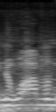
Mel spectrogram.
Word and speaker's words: NWOBHM: what that sounds for you could pronounce it as a word it sounds like a weird word it's not really a word but we say Noam anyway no way anyway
